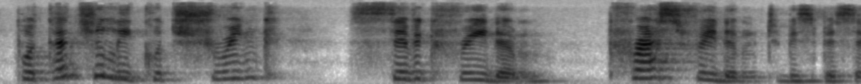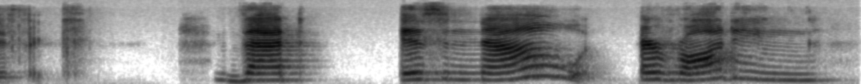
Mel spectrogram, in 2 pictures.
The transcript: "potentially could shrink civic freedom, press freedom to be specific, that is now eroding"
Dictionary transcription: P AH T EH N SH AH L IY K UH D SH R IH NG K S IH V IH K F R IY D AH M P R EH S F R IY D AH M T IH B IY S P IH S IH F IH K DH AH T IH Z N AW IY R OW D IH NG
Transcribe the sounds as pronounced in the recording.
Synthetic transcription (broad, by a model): P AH T EH N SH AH L IY K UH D SH R IH NG K S IH V IH K F R IY D AH M P R EH S F R IY D AH M T IH B IY S P IH S IH F IH K DH AH T IH Z N AW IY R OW D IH NG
